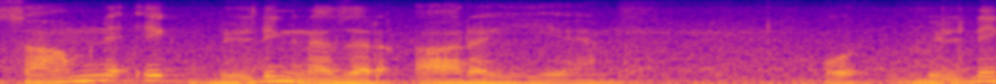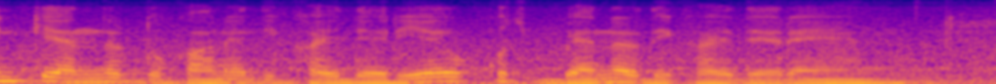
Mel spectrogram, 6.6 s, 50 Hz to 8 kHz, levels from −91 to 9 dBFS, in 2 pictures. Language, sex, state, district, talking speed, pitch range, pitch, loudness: Hindi, male, Rajasthan, Bikaner, 200 wpm, 105-130 Hz, 110 Hz, -15 LUFS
